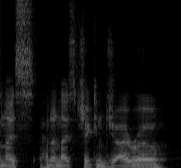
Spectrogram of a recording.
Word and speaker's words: gyro: It was a nice had a nice chicken gyro or yurro I think it's supposed to be pronounced with the uh fresh onion tomato bit of lettuce then uh that little that little sample platter.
